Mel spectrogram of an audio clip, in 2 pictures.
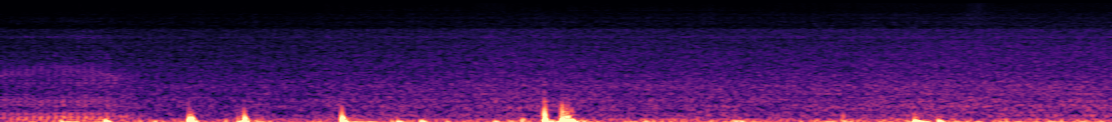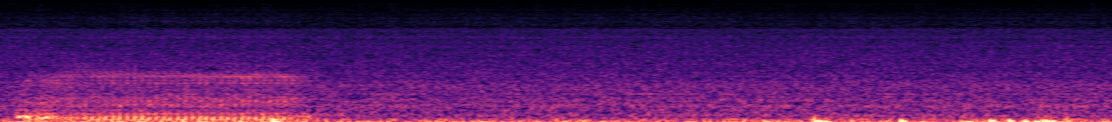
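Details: Martian Pup, a puppy asleep on a patch of sunlight, snoring loudly: deep low rumbling breaths, with scattered short thumps early on and one longer, broader snore about midway.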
